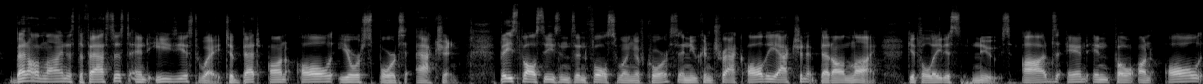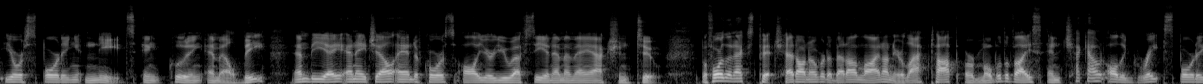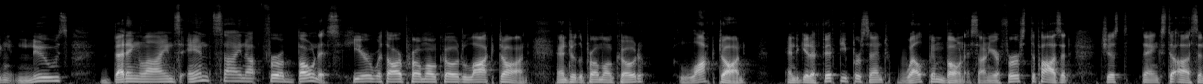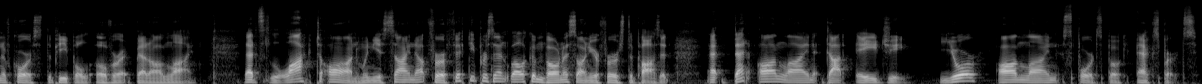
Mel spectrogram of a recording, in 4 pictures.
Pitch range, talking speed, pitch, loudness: 95-125 Hz, 180 wpm, 110 Hz, -25 LUFS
